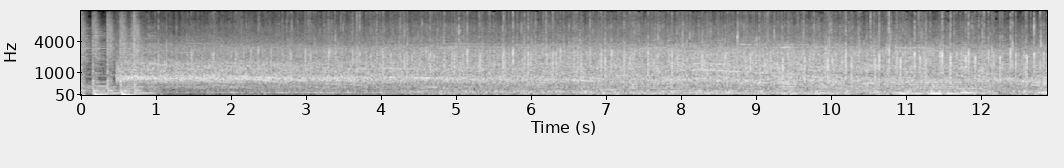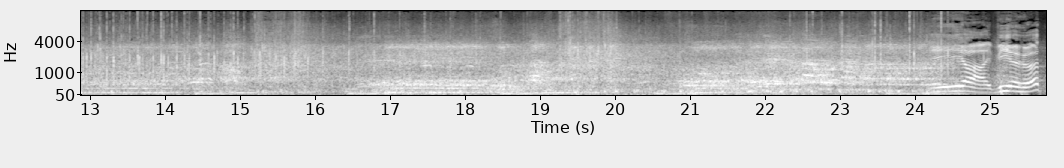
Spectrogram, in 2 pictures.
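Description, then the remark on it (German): A dense, steady roar of a large stadium crowd cheering and applauding at the final whistle of the FC Barcelona versus Espanyol derby, won 1-0 by Barcelona in Xavi Hernandez's coaching debut; loud throughout and swelling further toward the end, with whistle-like tones rising over the din in the final seconds. “Das war der Schlusspfiff. Der FC Barcelona gewinnt beim Trainerdebüt von Xavi Hernandez.”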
